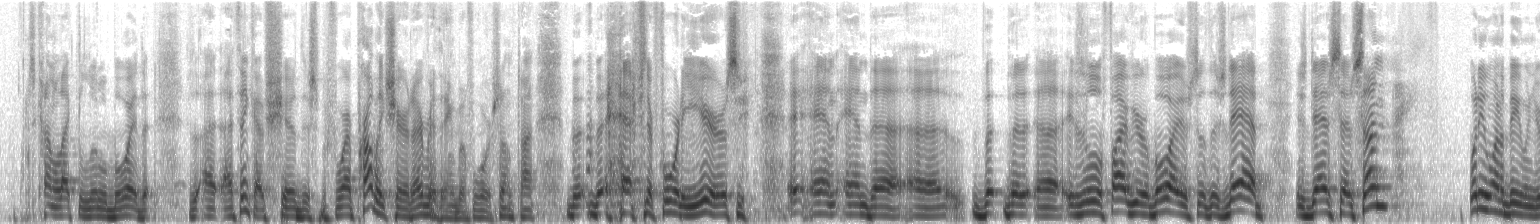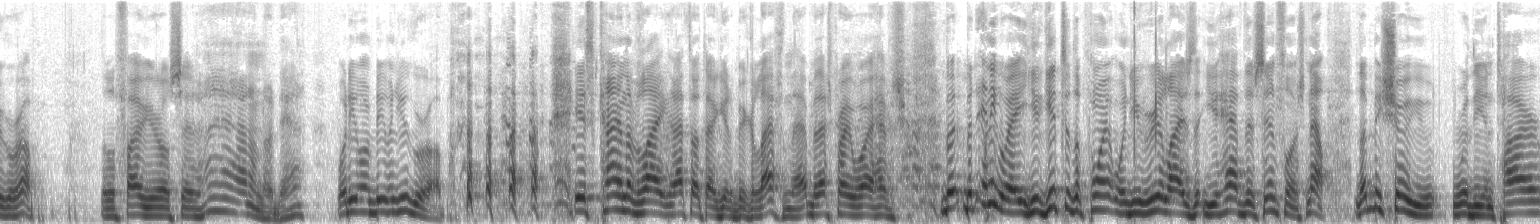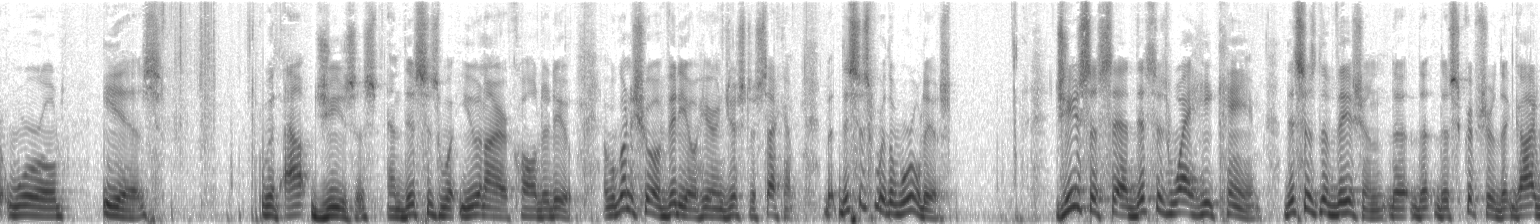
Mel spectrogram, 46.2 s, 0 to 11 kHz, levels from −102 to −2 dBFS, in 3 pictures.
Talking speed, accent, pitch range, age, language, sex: 210 wpm, American, 120-160 Hz, 60-79, English, male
